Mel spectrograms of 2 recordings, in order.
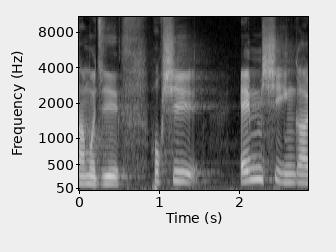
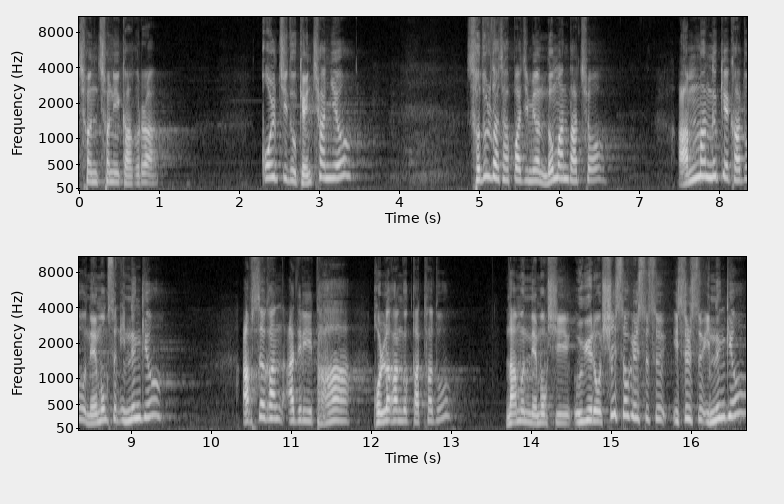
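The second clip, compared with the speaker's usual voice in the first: put-on Jeolla regional Korean accent; 3 semitones higher, 4 dB louder than usual. Speaker retelling a grandmother's words comforting her grandson, in a failed Jeolla dialect attempt. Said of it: "전라도 사투리 잘 안 되네요".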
